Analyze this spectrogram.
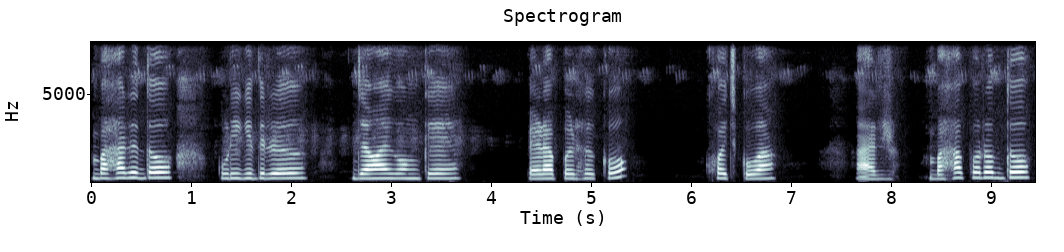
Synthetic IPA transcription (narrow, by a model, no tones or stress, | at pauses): baɦaɾɛd̪ɔ | kuɽiɡid̪ɾəʔ | d͡ʒawajɡɔŋkɛ | pɛɽapəɽɦəkɔ | kʰɔd͡ʒkɔwa | aɾ | baɦaɾpɔɾɔp̚d̪ɔ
